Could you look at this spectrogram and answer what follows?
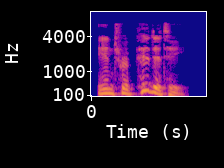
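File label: "intrepidity", English, uk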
